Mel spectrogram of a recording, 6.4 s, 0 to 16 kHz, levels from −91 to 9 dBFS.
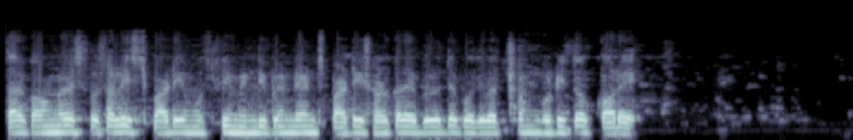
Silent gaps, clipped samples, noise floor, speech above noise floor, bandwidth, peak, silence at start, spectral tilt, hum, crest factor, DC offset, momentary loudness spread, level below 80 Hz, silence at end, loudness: none; under 0.1%; -62 dBFS; 50 dB; 6.8 kHz; -2 dBFS; 0.05 s; -9.5 dB/octave; none; 12 dB; under 0.1%; 3 LU; -50 dBFS; 1.65 s; -13 LUFS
